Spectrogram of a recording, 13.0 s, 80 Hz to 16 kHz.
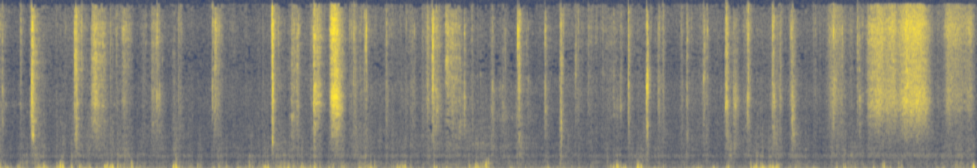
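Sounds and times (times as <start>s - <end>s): chewing rice: 0.0s - 12.1s
wet lip smacks and clicks: 8.2s - 10.6s.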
